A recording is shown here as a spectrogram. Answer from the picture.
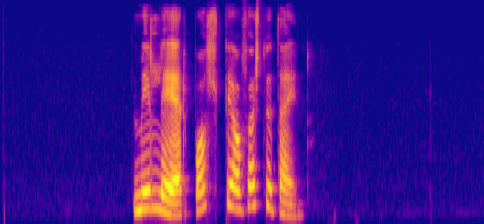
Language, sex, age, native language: Icelandic, female, 50-59, Icelandic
